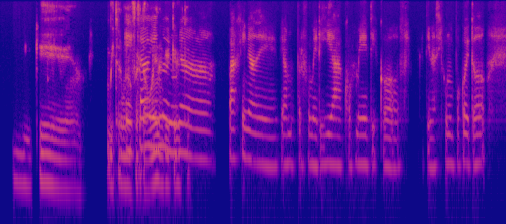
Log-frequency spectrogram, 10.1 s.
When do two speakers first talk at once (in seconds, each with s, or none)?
2.5 s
